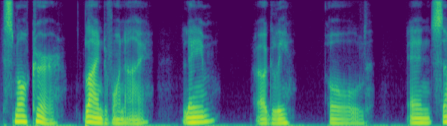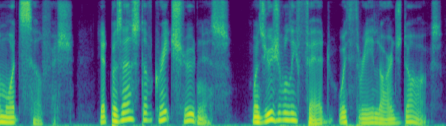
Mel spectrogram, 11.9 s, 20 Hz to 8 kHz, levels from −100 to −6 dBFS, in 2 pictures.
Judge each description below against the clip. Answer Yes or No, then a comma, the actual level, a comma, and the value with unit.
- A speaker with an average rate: No, slow, 125 wpm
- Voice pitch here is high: No, low, 115 Hz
